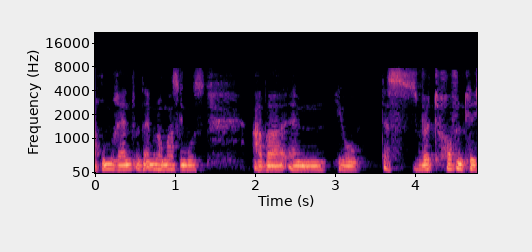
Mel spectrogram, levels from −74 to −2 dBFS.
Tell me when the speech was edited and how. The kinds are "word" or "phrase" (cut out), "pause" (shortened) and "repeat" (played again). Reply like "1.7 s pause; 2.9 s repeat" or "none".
1.1 s word; 2.9 s pause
